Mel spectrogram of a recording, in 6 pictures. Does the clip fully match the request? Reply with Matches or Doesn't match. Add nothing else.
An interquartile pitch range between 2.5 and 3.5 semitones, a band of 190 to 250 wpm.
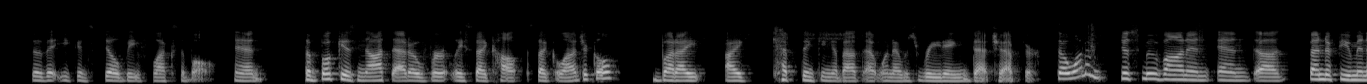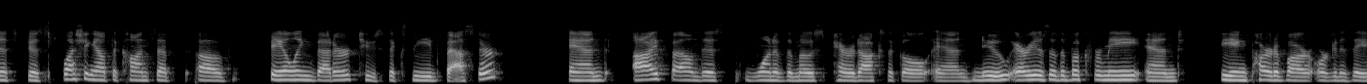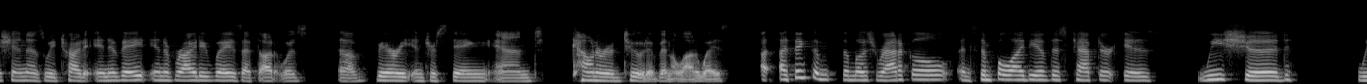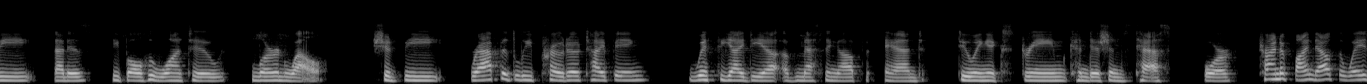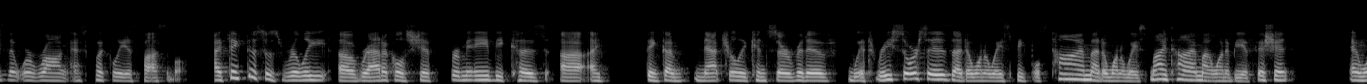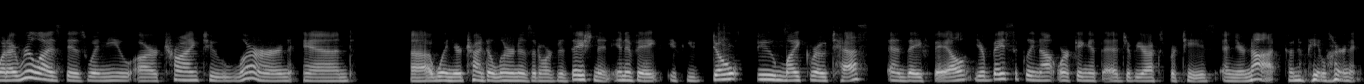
Doesn't match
